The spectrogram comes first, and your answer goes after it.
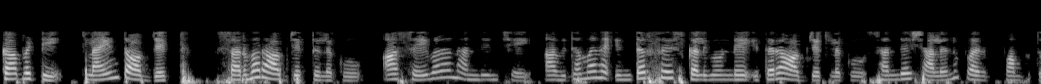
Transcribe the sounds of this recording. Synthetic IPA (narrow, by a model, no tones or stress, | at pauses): kaːbɐʈːiklɐjɐɳʈaːb̚d͡ʒek̚ʈsɐɾʋɐɾaːb̚d͡ʒek̚ʈulɐku | aːsejʋɐlɐnuɐnd̪iɲt͡ʃeaːʋid̪ʱɐmɐjnɐʔiɳʈɐɾpʰeːskɐliɡuɳɖe̞ːʔit̪ɐɾɐaːb̚d͡ʒek̚ʈlɐkusɐnd̪ɛːʃaːlɐnuɐpɐmput̪u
